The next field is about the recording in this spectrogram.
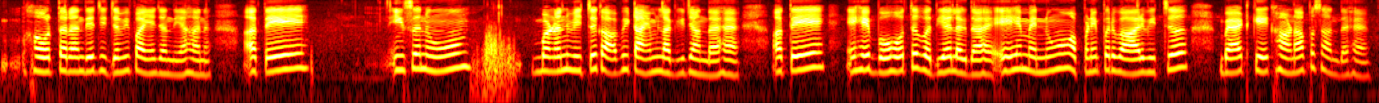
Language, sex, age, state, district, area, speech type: Punjabi, female, 18-30, Punjab, Mohali, urban, spontaneous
